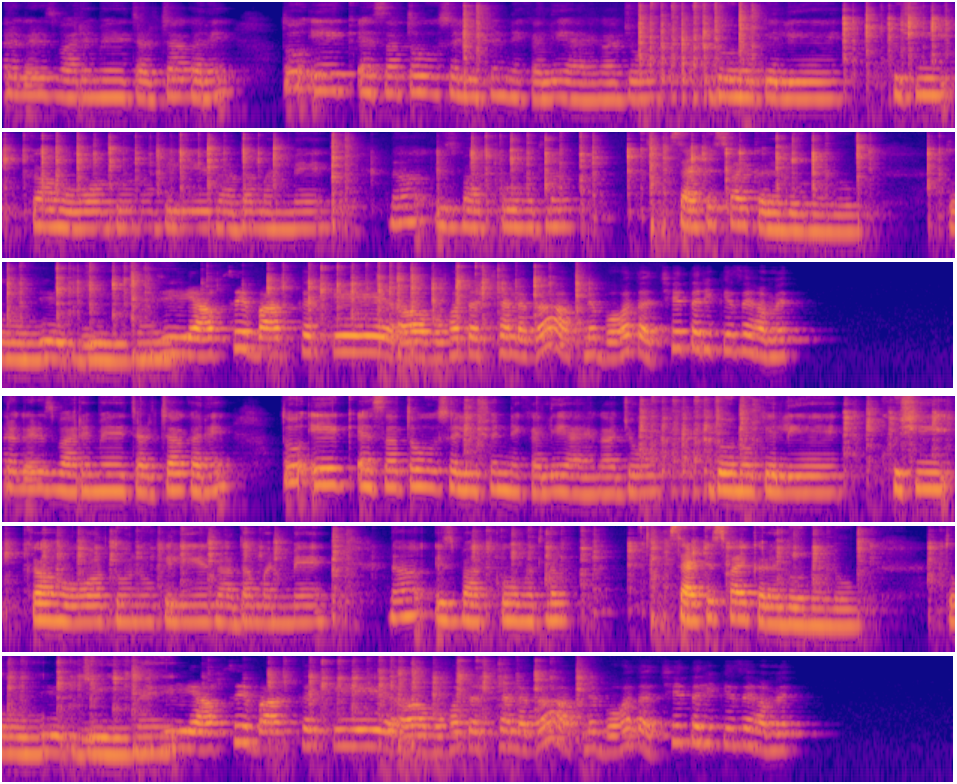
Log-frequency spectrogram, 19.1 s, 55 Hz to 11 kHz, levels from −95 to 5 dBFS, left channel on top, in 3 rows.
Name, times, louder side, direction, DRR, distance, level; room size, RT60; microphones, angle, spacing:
voice 1, 0.0-5.6 5.9-10.1 10.8-12.4 12.6-13.9, right 4 dB, 60° right, 0.5 m, -30 dB
sound 1, 3.1-3.2 4.2-5.0 5.6-8.3 8.5-8.8 9.2-12.2 12.5-13.7 14.0-16.6, left 3 dB, 80° left, 0.8 m, -31 dB
voice 2, 12.9-13.3 13.7-17.9, left 3 dB, 35° left, 0.5 m, -27 dB
4.0 x 2.1 x 2.8 m
head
